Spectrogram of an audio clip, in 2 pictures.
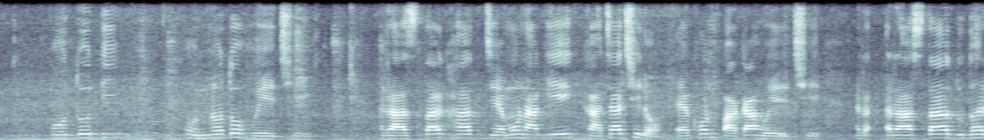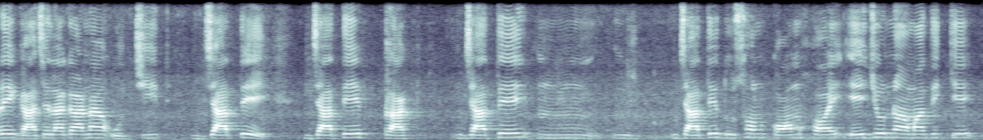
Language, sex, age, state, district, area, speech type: Bengali, male, 18-30, West Bengal, Uttar Dinajpur, urban, spontaneous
